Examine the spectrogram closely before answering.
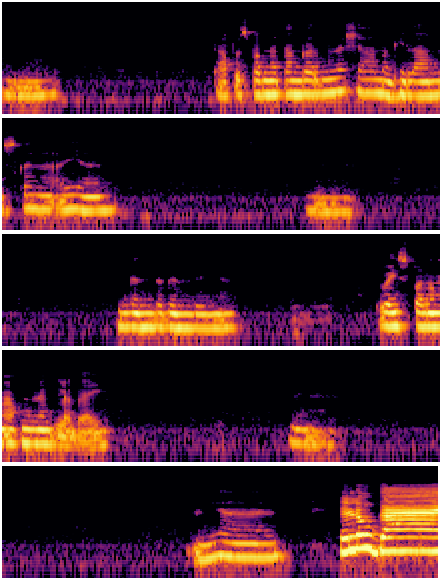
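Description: A woman talks calmly, close to the microphone, in short bursts with pauses.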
